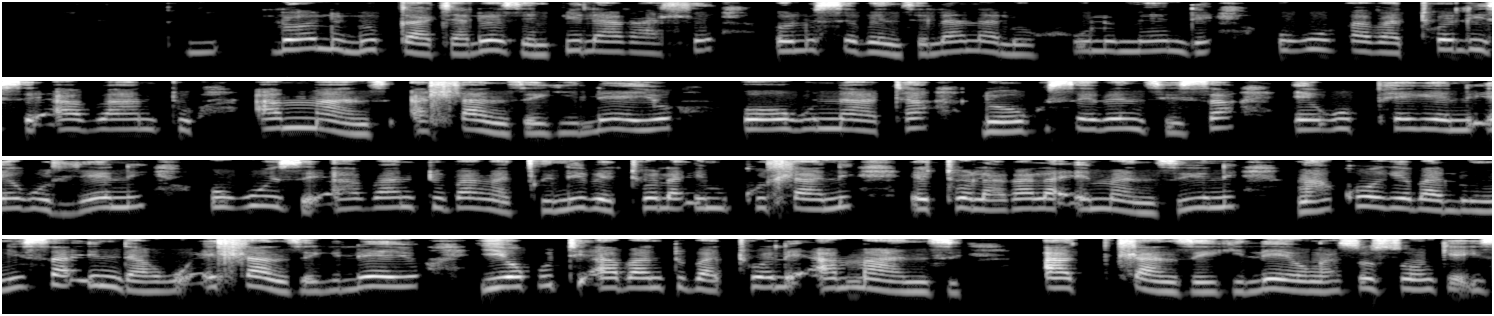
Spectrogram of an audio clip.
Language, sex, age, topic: North Ndebele, female, 36-49, health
